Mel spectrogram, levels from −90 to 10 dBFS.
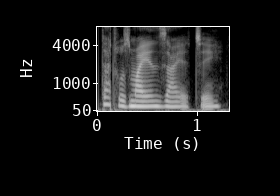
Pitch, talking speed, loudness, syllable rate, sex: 185 Hz, 180 wpm, -16 LUFS, 4.8 syllables/s, female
